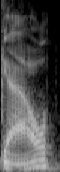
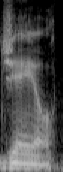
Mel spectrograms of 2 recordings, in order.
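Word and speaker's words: gaol: a o l spelled gal for the longest time until someone told me it's actually pronounced jail and I was like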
